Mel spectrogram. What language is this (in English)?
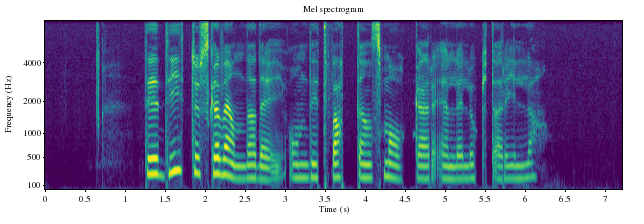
Swedish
